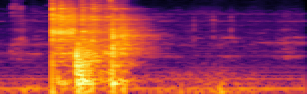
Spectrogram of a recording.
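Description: A screwdriver prying a spring-steel retaining clip off the metal housing of a floodlight: one sharp metallic scrape and clatter about half a second in, dying away over the next half second.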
